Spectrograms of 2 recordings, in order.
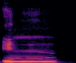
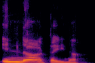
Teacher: इन में नून पर तजदीद लगी है तो इसलिए हम इस यहां पर थोड़ी देर रुकेंगे ठीक है ऐसे आवाज आएगी इन फिर उस पर मद भी लगा हुआ है तो उसको हम खींचेंगे इन कैसे पढ़ेंगे ठीक है इसको बिल्कुल जल्दी नहीं अदा करेंगे इसको जल्दी अदा नहीं करेंगे इन्ना नहीं पढ़ेंगे।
